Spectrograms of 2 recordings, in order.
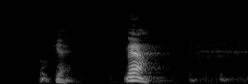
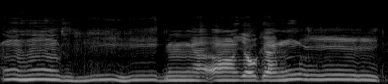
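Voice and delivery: distracted husband; 3 semitones lower, 7 dB quieter, much slower than usual. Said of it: "I'm like".

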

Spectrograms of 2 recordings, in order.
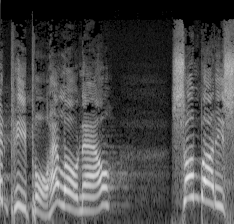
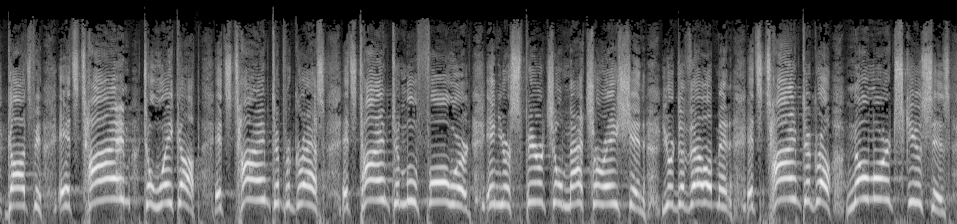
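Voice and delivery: loud, rising exhortation; preaching at full force; 3 semitones higher, 5 dB louder than usual. Real, not acted. Pastor exhorting church for the new year, loud preaching. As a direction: press the congregation forward.

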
